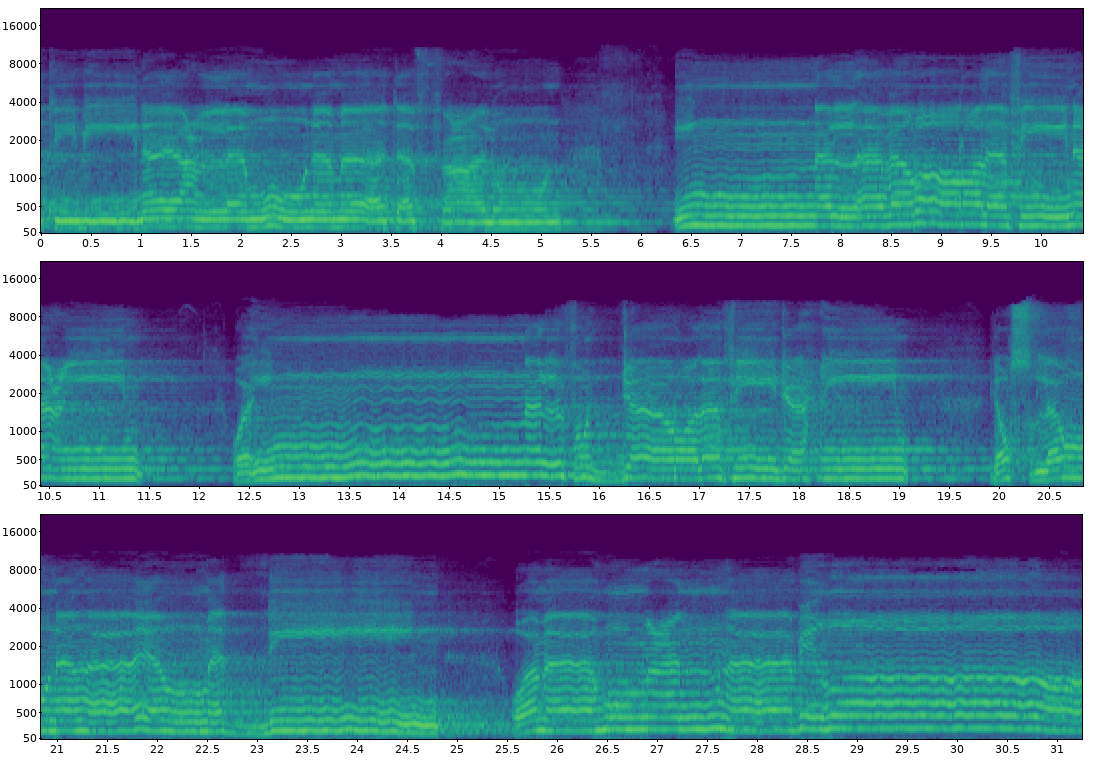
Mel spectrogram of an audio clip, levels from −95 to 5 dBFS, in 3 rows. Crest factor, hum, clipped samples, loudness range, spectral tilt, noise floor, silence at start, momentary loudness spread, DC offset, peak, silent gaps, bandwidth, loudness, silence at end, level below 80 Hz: 10 dB; none; under 0.1%; 2 LU; -6 dB/octave; -45 dBFS; 0 s; 6 LU; under 0.1%; -14 dBFS; none; 10.5 kHz; -24 LUFS; 0 s; -56 dBFS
